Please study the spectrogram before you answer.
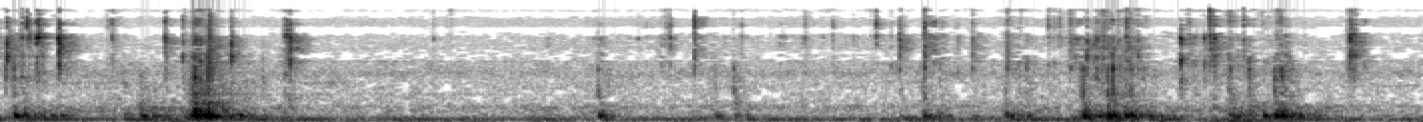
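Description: A solid pink bar of soap, scored in a grid pattern and held in the hand, is sliced and scraped into flakes with a metal utility-knife blade. Its edge cuts and scratches the soap in a run of short, crisp scraping strokes over a low hum, with the loudest cuts near the start and again toward the end.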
